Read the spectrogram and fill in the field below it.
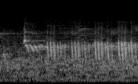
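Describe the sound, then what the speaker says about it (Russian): A nightingale sings loudly in a city centre, with a rapid, high, rhythmic trilling phrase that repeats close and clear over faint background hum. "тут соловей"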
